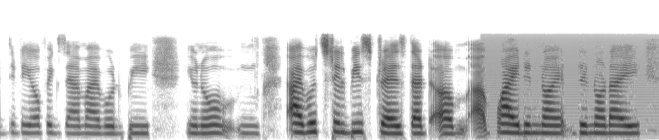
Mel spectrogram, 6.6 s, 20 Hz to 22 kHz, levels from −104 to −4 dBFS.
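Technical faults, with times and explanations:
0.08 to 3.86 s, automatic gain rising. The speech and the room sound grow louder together, by about 12 dB over nearly four seconds. The gain control judged the input too quiet and kept raising its gain step by step, so everything swells at once.
4.81 to 6.59 s, DECT cordless phone buzz. A thin, steady buzz sits under the speech, well below its level. It repeats at 100 Hz with many harmonics. A nearby cordless phone sends a radio burst every 10 ms, and the audio circuit rectifies each burst into a click.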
